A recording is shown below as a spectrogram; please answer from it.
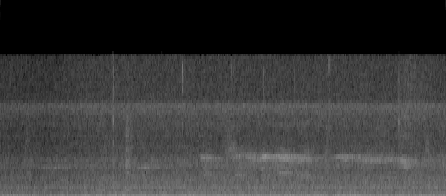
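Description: Steady low-pitched background rumble, with a faint thin high tone for about a second around the middle.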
